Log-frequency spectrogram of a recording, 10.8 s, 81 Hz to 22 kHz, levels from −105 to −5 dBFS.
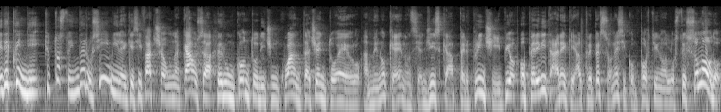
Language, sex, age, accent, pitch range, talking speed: Italian, male, 50-69, native, 160-230 Hz, 195 wpm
